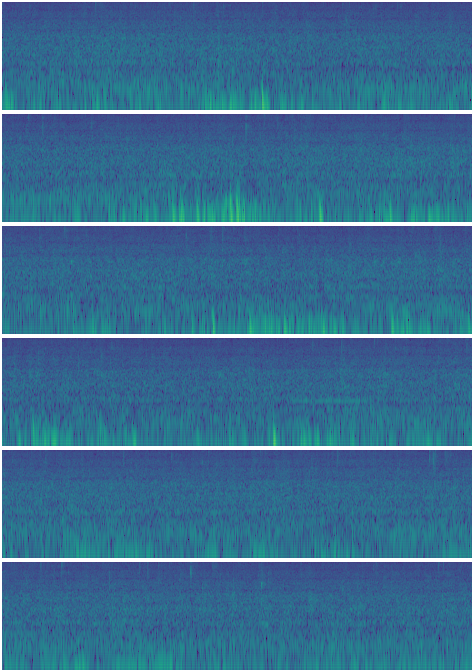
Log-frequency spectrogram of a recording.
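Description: Steady rain from a squall-line thunderstorm falling and splattering on the ground, with brief low rumbling bursts now and then.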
